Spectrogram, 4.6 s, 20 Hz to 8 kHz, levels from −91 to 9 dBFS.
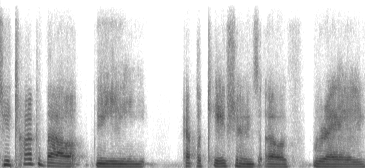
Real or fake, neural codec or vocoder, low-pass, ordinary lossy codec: fake; codec, 16 kHz, 1 kbps, FreqCodec, smaller model; 7.2 kHz; Opus, 16 kbps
